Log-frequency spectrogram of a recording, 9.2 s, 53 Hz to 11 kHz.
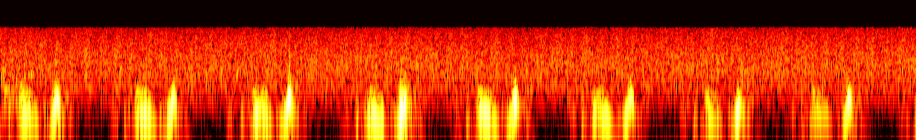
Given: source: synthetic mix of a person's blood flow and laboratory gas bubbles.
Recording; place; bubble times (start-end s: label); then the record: Doppler ultrasound of blood flow; precordium
0.00-0.35 s: bubbles
From the record:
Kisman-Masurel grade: 111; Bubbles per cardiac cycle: 1 to 2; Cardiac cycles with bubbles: 1 to 10%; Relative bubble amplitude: barely perceptible (0.100 to 0.250); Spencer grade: 1 (occasional bubble signal discernible with the cardiac motion signal, with majority of cardiac periods free of bubbles); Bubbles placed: only in the low amplitude regions of the cardiac cycle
